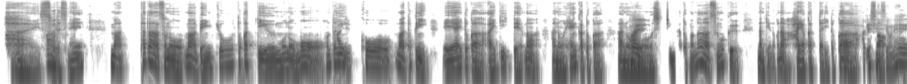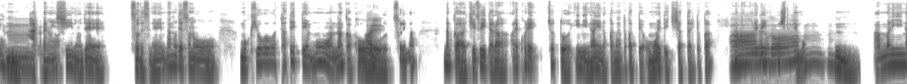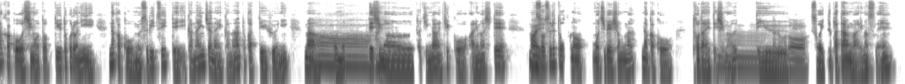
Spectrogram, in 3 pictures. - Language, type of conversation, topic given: Japanese, advice, モチベーションが続かないのですが、どうすれば目標に向かって継続できますか？
- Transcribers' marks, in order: other noise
